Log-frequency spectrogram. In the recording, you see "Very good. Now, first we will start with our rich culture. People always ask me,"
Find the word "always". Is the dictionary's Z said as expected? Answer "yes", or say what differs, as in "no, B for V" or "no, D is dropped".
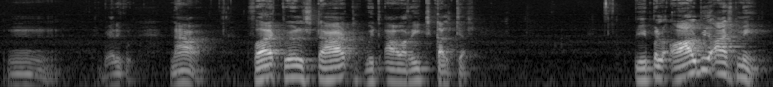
no, Z is dropped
